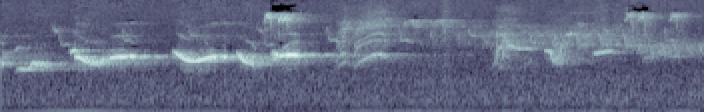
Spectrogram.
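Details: Birds singing in spring: a run of looping, slurred whistled notes, about three quick phrases, followed by higher scratchy twitters; a faint low hum lies beneath.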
